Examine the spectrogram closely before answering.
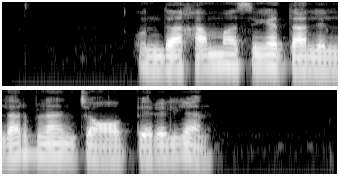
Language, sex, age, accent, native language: Uzbek, male, 25-34, Samarqand, Uzbek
